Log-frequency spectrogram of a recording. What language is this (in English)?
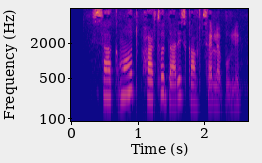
Georgian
